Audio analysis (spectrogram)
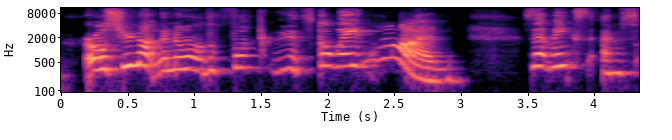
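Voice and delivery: animated, worked-up, high swooping rant. Explaining to the others how to follow the original lore, animated talk. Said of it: "I'm yelling".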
